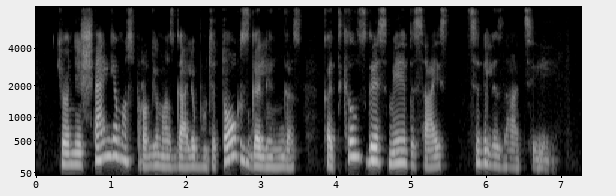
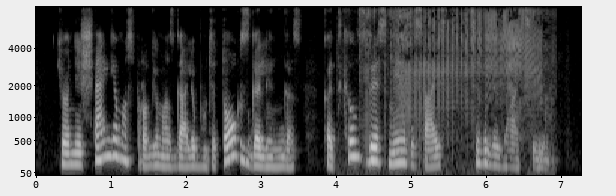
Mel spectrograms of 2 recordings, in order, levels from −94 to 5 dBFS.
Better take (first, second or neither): first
